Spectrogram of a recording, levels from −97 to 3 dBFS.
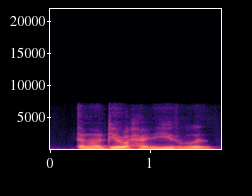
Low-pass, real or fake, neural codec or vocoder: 7.2 kHz; fake; codec, 16 kHz, 0.5 kbps, FunCodec, trained on Chinese and English, 25 frames a second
